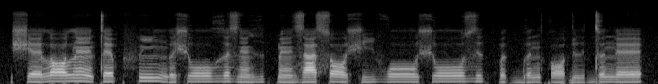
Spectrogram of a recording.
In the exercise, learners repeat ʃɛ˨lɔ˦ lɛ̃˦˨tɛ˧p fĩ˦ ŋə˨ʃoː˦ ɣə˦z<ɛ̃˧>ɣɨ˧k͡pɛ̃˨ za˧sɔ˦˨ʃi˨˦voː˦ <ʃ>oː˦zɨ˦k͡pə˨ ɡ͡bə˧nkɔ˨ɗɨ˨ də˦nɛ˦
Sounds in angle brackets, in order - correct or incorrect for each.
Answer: incorrect: ɛ̃˨, correct

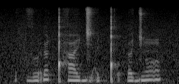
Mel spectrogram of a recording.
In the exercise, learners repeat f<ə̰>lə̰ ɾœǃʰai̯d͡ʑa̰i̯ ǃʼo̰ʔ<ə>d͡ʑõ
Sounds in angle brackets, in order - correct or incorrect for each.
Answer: incorrect: ə̤, correct

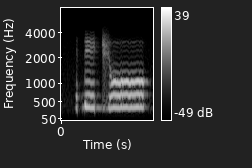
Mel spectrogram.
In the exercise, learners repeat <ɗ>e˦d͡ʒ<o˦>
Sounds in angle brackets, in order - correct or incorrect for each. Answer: correct, incorrect: oː˦

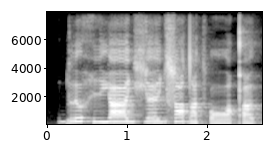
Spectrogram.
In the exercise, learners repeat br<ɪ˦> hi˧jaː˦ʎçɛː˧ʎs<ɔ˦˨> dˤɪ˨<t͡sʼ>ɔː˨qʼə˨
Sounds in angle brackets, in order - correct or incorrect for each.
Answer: incorrect: ə˦, incorrect: ɔ˦, correct

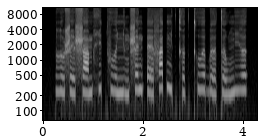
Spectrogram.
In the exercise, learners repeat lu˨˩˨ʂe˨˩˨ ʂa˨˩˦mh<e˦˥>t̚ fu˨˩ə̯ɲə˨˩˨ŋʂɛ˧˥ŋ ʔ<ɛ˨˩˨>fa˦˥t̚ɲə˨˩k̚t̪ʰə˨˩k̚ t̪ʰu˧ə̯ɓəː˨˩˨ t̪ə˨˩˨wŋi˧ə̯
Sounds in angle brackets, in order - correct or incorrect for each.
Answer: incorrect: i˦˥, correct

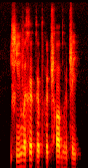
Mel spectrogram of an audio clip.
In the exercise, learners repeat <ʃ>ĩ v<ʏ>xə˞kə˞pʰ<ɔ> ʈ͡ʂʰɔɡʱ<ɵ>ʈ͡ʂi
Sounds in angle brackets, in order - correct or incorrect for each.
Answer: incorrect: ɕ, incorrect: ə, incorrect: ʊ, incorrect: ʊ

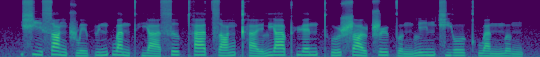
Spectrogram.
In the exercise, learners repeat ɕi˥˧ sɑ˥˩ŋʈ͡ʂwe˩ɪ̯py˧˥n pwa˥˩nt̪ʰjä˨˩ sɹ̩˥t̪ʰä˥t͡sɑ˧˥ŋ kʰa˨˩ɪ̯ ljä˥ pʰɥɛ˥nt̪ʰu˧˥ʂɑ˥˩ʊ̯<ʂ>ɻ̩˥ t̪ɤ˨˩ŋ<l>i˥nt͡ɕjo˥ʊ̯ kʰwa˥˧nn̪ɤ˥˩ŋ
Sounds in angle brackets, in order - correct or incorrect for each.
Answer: incorrect: ʈ͡ʂ, correct

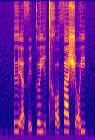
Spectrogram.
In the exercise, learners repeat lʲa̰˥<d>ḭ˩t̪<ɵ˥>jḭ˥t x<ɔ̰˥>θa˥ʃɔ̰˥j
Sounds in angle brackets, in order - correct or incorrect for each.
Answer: incorrect: θ, correct, correct

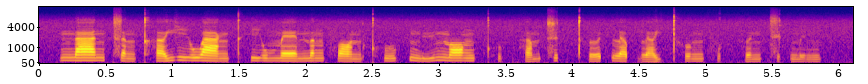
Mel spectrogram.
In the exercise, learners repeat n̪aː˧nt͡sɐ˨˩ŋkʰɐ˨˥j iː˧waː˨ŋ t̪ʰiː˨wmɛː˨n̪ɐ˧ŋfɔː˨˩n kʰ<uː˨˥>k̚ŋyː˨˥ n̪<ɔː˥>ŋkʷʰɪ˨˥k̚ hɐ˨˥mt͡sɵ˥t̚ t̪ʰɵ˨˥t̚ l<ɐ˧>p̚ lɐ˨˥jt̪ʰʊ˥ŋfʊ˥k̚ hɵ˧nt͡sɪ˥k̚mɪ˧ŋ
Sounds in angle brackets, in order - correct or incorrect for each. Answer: correct, correct, correct

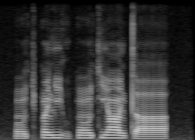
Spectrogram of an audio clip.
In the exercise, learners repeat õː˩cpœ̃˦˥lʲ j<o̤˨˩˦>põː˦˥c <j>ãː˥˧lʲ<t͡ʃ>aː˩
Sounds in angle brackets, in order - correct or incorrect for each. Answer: correct, correct, incorrect: t

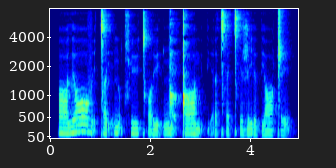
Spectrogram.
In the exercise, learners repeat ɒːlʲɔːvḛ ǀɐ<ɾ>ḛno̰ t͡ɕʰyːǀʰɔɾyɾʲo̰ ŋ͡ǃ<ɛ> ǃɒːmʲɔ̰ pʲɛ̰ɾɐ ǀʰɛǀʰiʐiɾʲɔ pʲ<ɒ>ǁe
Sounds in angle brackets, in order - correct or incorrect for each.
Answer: incorrect: ɾʲ, incorrect: ɛ̰, incorrect: ɒː

